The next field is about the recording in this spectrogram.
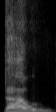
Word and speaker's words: Dawu: This is Yunyan and Dawu. That's how you pronounce their names in No, that's in Chinese, and in Sino-Japanese, they pronounce the name Ungan and Dogo.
